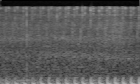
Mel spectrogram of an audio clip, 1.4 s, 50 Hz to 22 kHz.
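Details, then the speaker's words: Kawasaki KLX 150 after timing chain and camshaft replacement and a valve clearance adjustment, on its first start: a crisp, even single-cylinder putt at about ten beats a second with no ticking or clatter, a healthy steady idle; some exhaust smoke from oil noted afterward. "Sige. Pag gasolina sa okay. Ops. Sige lang. Kaya to adjust na tapay ni buoy daw. Ayan umandar na."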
